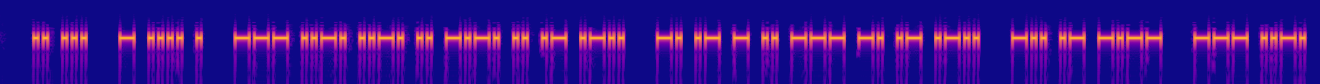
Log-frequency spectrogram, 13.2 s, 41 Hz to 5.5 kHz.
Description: Morse code, heard as a keyed tone, about 25 wpm, 600 Hz. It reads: IS THE OFFICIAL NATIONAL DAY OF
